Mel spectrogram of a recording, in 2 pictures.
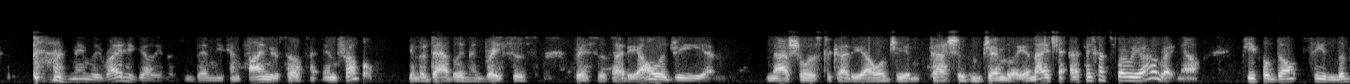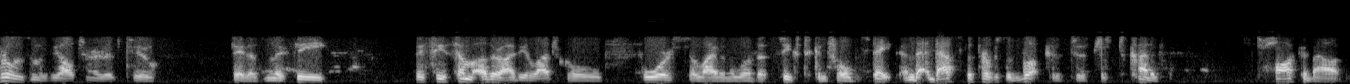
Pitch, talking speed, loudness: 120 Hz, 170 wpm, -16 LUFS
